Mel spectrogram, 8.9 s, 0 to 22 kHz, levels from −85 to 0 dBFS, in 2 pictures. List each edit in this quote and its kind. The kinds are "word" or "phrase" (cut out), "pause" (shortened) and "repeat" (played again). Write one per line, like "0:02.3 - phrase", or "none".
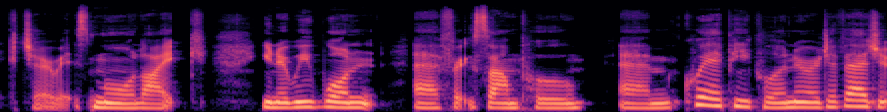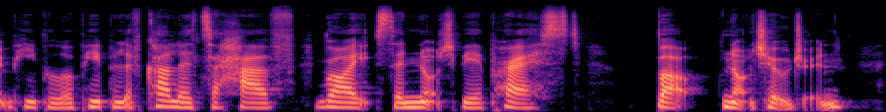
0:02.0 - pause
0:03.0 - pause
0:06.0 - pause
0:07.9 - pause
